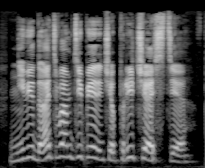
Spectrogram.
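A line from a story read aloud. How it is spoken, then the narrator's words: Shouted in mock horror. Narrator (Russian): в притворном ужасе закричал Куженков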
